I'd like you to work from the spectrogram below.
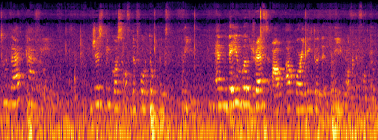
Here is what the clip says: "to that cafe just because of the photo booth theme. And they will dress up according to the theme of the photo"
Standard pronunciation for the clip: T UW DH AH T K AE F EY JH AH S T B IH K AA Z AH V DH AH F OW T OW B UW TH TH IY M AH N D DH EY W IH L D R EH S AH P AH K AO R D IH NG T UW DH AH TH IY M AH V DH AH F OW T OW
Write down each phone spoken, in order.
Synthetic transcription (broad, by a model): T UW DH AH T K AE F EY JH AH S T B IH K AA S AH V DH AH F OW T OW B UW S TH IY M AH N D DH EY W IH L D R EH S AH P AH K AO R D IH NG T UW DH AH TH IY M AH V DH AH F OW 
